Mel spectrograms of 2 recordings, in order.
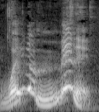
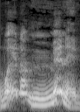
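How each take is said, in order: First: "Wait" jumps much higher and louder with a rising end; rising exclamation. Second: Said in the usual way. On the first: Retold or imitated. Telling the couple to hold on, loud rising exclamation. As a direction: hit "Wait" high and loud, as if stopping everything. Repeats the line, rising to an outburst.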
